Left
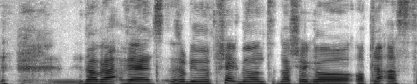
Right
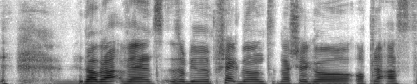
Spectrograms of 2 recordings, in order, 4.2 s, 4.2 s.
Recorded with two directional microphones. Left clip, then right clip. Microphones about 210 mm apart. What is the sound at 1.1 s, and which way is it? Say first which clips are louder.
Speech: left 5 dB; 25° right (ahead or behind).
